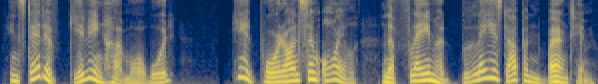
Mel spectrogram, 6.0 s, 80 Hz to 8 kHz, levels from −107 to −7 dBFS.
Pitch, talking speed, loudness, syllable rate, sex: 190 Hz, 210 wpm, -19 LUFS, 5.2 syllables/s, female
